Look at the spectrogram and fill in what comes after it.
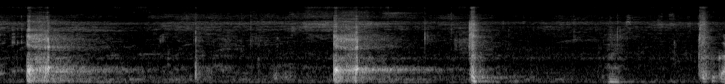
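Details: Three harsh cough or retching bursts with smaller throat sounds in a small echoing space; coughing and gagging after exposure to bats, warned to cause coughing, breathlessness, vomiting.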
